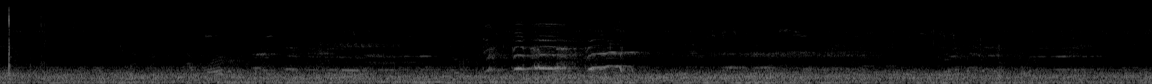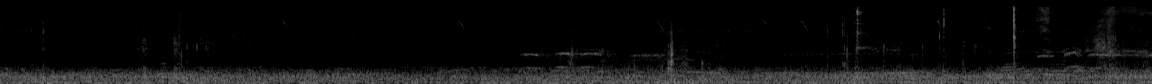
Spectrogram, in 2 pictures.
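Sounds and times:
rooster crowing: 0:02.6 - 0:06.5, 0:16.8 - 0:18.8, 0:21.9 - 0:23.0.

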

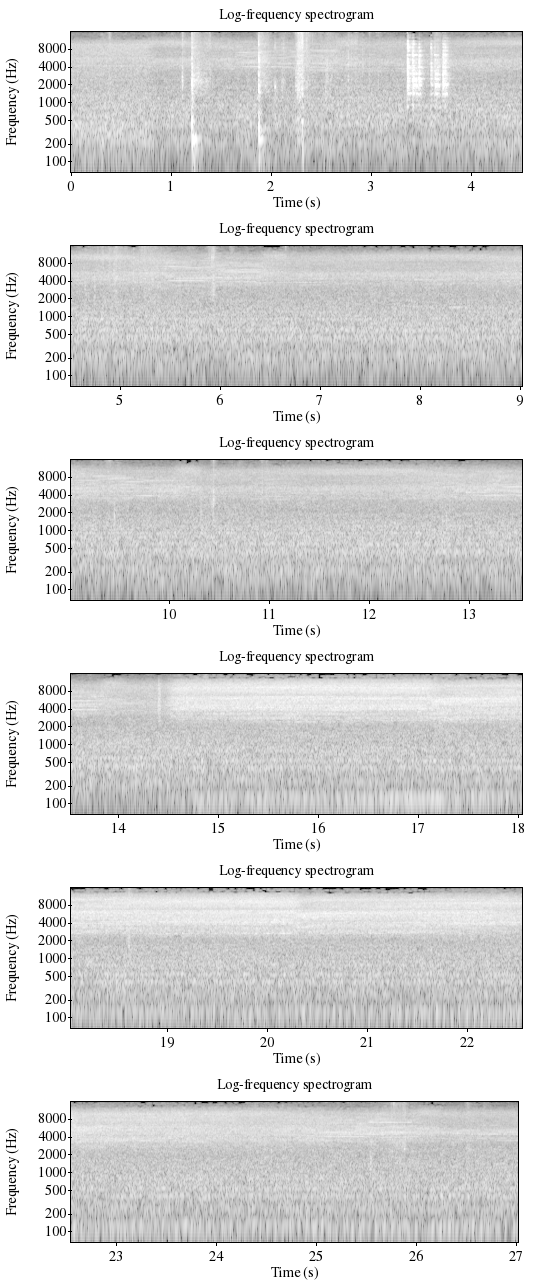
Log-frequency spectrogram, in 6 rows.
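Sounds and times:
insects droning high-pitched: 0:00.0 - 0:27.0.

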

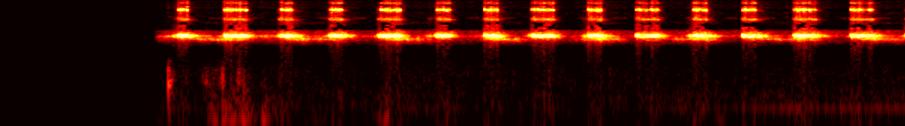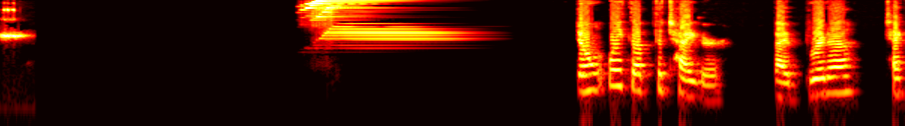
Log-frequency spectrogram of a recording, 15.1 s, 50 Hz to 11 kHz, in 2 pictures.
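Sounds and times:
cricket chirping: 0:01.3 - 0:07.8.

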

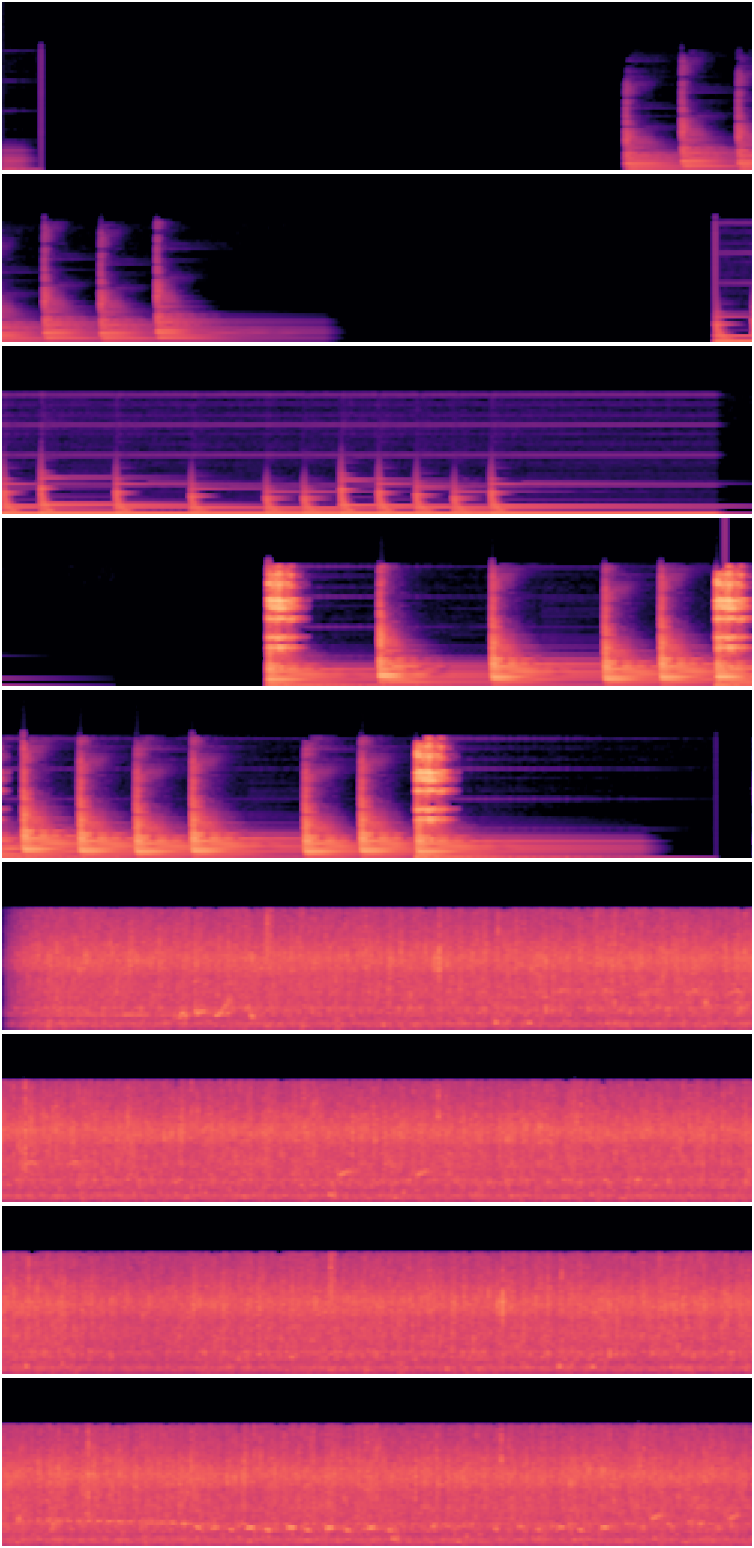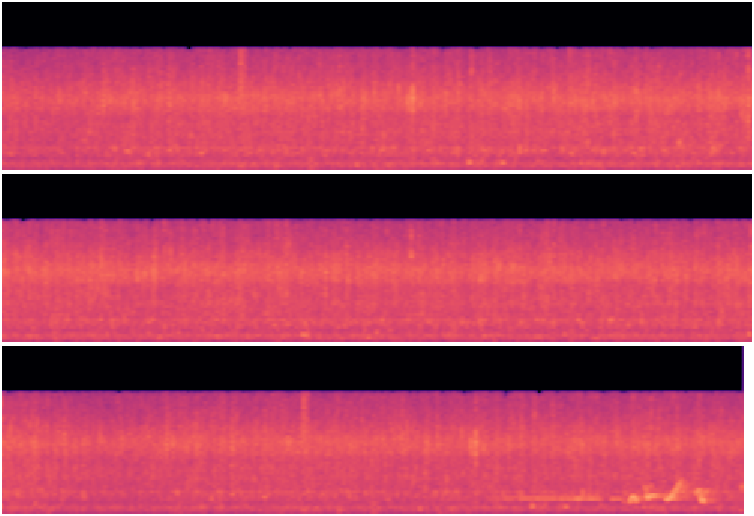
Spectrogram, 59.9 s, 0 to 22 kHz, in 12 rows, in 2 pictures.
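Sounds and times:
stream running over stones: 0:25.0 - 0:59.9.

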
